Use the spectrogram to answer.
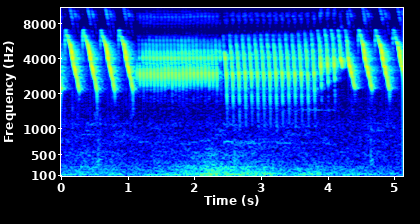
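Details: Canary in full song, meant as tutor song for white-rumped shamas: loud downslurred whistles, then a fast buzzy trill and a slower run of repeated notes, ending with descending whistles again.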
